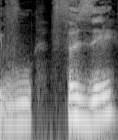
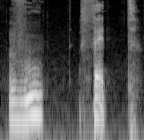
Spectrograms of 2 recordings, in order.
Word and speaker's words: faites: And it's quite funny because many French people tend to make the mistake and tend to say vous faisiez, okay? But then no. It's vous faites. Vous faites. Okay? So remember, final S here is not pronounced, and then this is not pronounced either.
